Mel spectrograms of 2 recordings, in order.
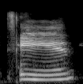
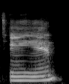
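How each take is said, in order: First: It is said with a twang and sassy snap. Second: It is said with a plain country twang. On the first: Someone is mocking the speaker's way of saying it. "He would mock me, ... He would add a snap to it" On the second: This is how the speaker normally says it. "I would say it with a twang"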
